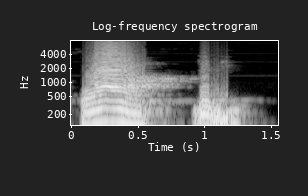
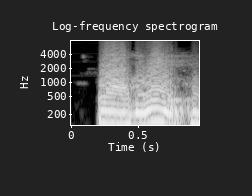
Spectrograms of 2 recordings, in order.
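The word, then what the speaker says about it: Radini: But sometimes the accent falls on the first syllable, as it does in this case. Ra-dini. Ra-dini.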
